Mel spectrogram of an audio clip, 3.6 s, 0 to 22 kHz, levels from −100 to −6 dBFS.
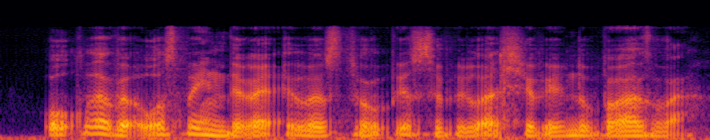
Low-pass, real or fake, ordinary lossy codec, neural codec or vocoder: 9.9 kHz; fake; none; autoencoder, 22.05 kHz, a latent of 192 numbers a frame, VITS, trained on many speakers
